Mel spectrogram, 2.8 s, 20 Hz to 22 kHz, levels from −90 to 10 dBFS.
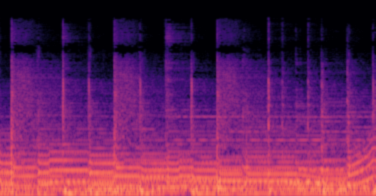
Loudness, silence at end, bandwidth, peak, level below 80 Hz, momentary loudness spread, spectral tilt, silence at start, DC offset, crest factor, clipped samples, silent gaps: -17 LUFS; 0 s; 14 kHz; -2 dBFS; -24 dBFS; 2 LU; -8 dB/octave; 0 s; under 0.1%; 14 dB; under 0.1%; none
